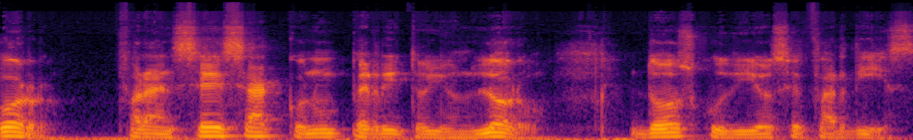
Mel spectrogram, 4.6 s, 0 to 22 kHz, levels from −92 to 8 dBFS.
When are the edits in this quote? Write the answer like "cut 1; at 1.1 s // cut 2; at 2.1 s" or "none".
cut 1; at 3.1 s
